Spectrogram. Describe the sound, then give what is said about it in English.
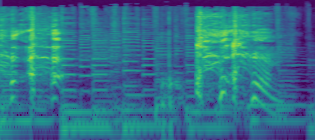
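Loud coughing and throat clearing, several rough bursts in a row, with a brief hum of voice mixed in between the harsh clearing sounds, as a person gets their voice ready. “I feel like I have to cough to, like, get my voice ready.”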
